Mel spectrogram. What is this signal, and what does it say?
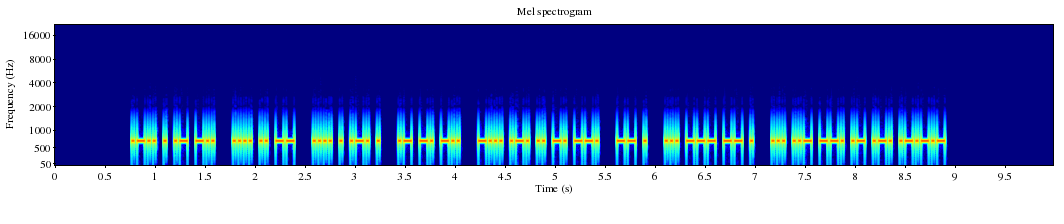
Morse code, heard as a keyed tone, about 44 wpm, 700 Hz. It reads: LEAD HIM HERE AND BRING ME SOME SUGAR.
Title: Sentences from Top 1200 Words 45wpm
